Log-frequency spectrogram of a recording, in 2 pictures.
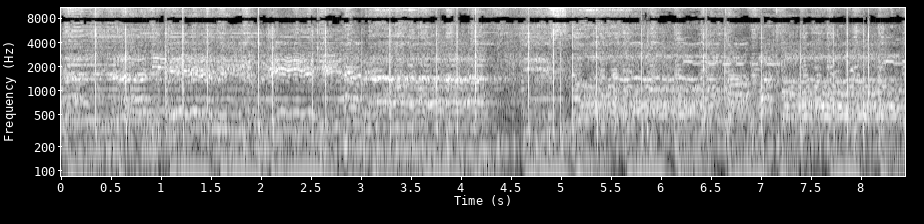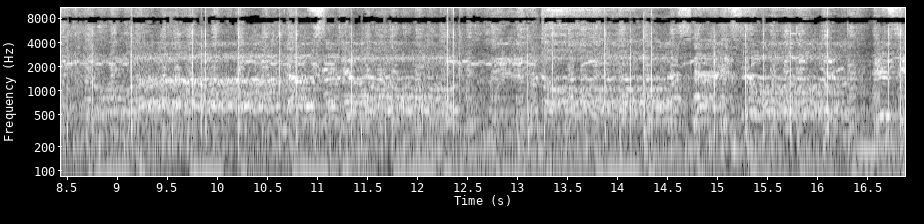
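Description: Loud music with a heavy, pulsing bass beat and singing, over a fireworks display: shells bursting and crackling overhead throughout.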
